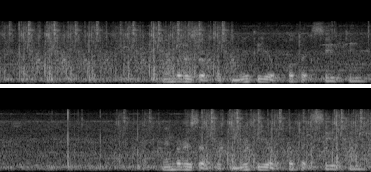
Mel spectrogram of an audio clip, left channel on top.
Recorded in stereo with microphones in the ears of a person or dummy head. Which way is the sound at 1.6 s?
Centre (ahead or behind).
